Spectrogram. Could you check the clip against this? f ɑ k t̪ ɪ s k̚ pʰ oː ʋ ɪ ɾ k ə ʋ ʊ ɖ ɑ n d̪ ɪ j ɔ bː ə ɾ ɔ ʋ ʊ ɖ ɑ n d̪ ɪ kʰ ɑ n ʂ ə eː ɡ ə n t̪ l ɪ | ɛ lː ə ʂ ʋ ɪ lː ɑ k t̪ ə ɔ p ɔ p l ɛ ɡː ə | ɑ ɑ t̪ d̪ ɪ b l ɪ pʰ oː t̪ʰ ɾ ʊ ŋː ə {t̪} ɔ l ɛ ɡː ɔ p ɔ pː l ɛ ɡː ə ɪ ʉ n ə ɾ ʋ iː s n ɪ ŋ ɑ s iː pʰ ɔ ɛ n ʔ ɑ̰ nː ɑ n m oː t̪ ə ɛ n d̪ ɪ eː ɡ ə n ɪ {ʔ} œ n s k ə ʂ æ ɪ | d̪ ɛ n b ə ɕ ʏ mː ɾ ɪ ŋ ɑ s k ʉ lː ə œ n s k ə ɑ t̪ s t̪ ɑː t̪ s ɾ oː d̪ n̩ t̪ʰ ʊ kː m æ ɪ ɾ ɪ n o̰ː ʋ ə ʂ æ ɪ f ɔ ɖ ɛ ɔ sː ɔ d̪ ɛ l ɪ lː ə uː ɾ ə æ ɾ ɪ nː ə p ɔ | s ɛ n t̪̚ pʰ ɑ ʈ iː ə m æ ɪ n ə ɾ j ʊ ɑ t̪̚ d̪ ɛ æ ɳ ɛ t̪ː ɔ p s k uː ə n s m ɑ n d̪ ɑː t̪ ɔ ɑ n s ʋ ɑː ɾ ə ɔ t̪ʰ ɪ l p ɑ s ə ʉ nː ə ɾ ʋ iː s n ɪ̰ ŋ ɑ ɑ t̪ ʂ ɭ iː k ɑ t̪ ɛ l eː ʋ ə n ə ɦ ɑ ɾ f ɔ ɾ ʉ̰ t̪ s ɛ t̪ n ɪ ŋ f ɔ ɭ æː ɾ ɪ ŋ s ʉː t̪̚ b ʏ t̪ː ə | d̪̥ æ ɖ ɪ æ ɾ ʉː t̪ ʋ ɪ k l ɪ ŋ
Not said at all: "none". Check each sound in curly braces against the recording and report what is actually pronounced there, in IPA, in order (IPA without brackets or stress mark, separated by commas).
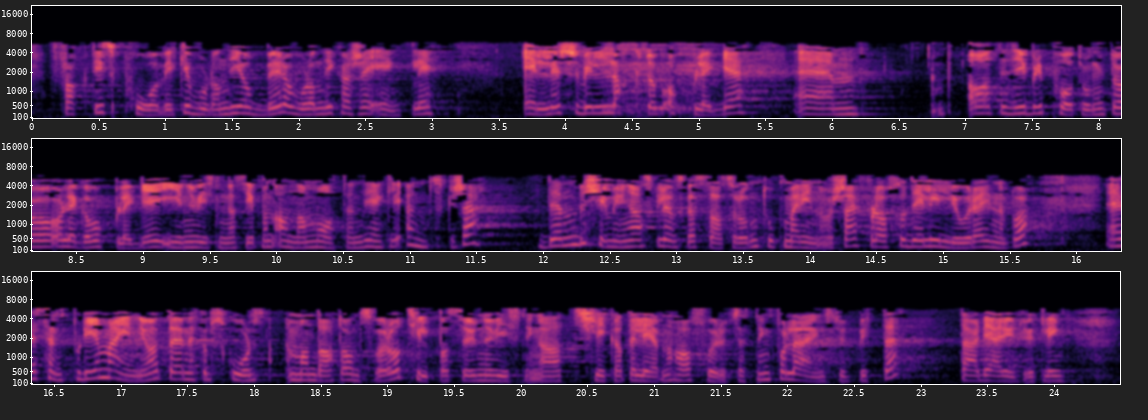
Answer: t̪, ʔ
